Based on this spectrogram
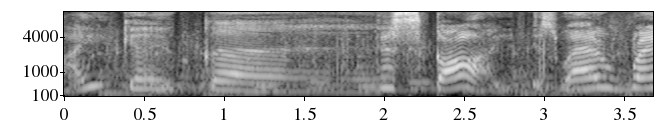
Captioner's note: babbles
